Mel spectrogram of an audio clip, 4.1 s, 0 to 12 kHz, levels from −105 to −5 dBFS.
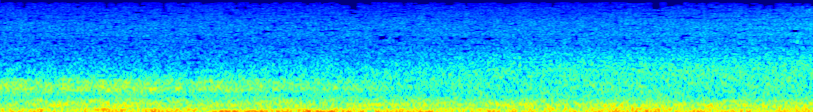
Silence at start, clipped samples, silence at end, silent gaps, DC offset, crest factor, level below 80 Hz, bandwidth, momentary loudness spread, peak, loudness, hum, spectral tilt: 0 s; under 0.1%; 0 s; none; under 0.1%; 12 dB; -40 dBFS; 10.5 kHz; 3 LU; -24 dBFS; -42 LUFS; none; -7 dB/octave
